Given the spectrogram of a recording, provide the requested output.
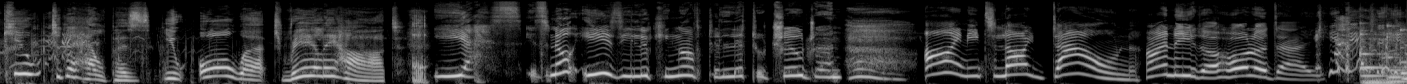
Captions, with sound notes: Thank you to the helpers. You all worked really hard. Yes. It's not easy looking after little children. (SIGHS) I need to lie down. I need a holiday.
